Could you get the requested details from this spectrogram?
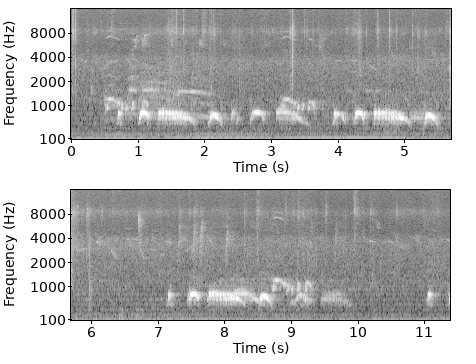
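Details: Rhythmic cooing from a dove kept at a home: a lengthy string of rolling, bubbly notes, a pause, then another phrase. A low hum sounds at the start.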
